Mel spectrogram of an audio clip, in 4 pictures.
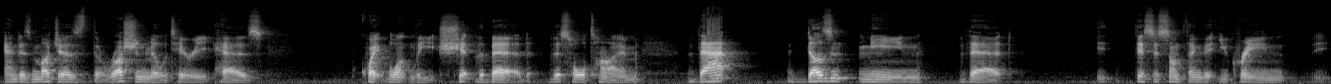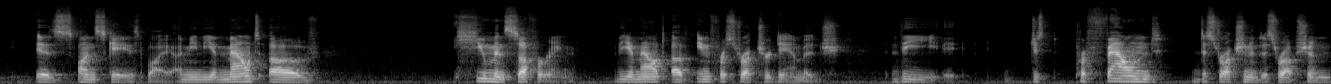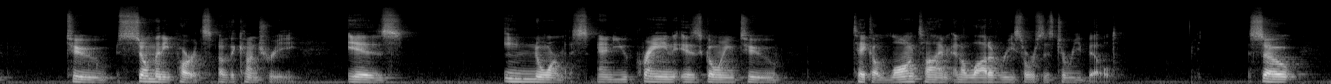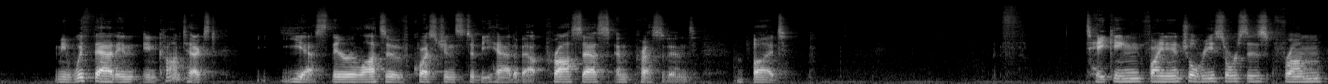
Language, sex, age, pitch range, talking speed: English, male, 30-49, 110-120 Hz, 110 wpm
